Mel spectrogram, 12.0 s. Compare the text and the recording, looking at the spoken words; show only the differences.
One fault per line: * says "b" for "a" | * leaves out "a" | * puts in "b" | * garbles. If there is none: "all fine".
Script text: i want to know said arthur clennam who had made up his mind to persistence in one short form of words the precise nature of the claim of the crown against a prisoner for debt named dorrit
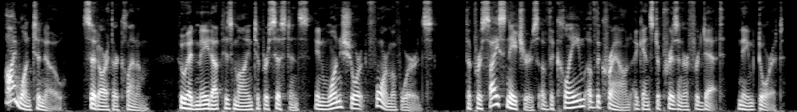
* says "natures" for "nature"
